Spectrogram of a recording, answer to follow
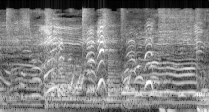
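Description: Cartoon critter voices: high, wavering squeaks and chirps from cute animated characters, over light background music, with a few soft low thumps as the little figures land.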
